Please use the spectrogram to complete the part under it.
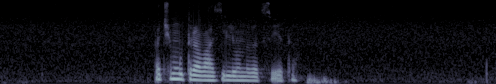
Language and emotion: Russian, neutral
